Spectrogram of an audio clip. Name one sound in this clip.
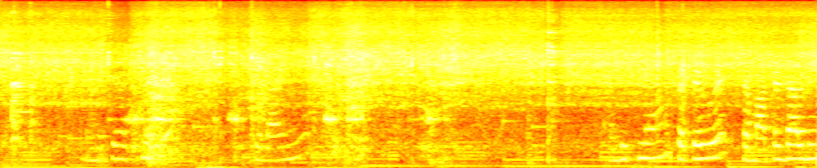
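A metal spatula scrapes and stirs inside a pot.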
